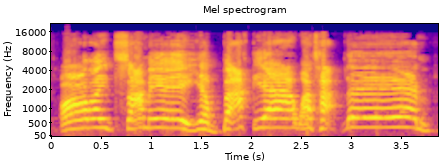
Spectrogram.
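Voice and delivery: loud, high, delighted greeting; excited greeting. Real, not acted. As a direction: hail a returning friend. Greeting a returning viewer.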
